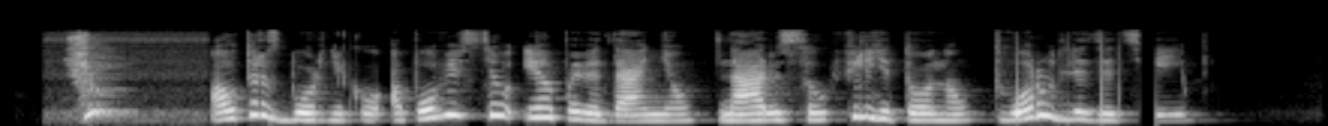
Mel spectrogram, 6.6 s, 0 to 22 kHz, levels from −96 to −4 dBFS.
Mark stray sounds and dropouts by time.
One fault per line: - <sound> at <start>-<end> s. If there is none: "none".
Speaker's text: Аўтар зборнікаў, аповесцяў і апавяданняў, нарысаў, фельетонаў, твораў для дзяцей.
- sneeze at 0.3-0.7 s
- dropout at 5.7-5.8 s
